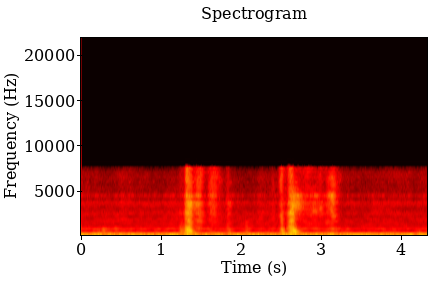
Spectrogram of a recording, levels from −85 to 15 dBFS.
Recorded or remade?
remade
